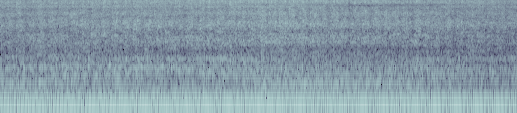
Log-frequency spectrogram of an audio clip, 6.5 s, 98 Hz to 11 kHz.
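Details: Chevy Tahoe V8 with newly installed Speed Engineering long tube headers; deep loud idle with fast even puffing tick on the rumble, exhaust leaking past the header due to a broken bolt; exhaust manifold leak.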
